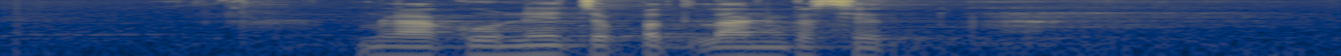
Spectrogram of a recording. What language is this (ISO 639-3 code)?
jav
